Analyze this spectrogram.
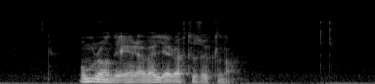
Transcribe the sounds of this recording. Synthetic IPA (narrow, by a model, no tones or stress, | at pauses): ʊmɾoːd̪əɛːɾaːʋɛljɑɾœft̪əsʏklnɑ̰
